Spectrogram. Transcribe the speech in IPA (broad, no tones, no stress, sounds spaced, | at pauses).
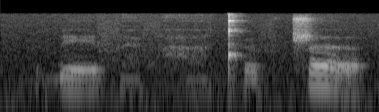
ɓ e f æ̤ f h a̤ ǃʰ ø f ʈ͡ʂ ɜ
